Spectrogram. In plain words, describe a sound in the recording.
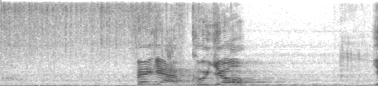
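A man sings close by.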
